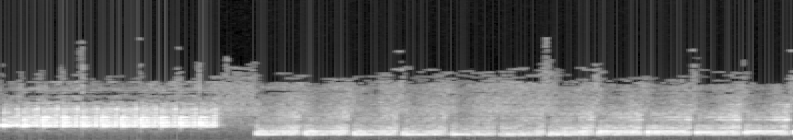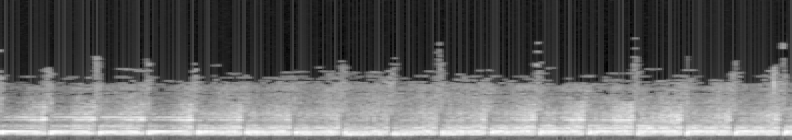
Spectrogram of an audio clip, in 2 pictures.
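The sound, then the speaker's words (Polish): Electronic sonar aid tones from a Cassonar device, echoing off a carpet and a table leg: a high steady tone breaks off briefly, then a lower, buzzy tone with a faint rapid pulse holds steadily, with no talking. “tej chwili mamy dźwięki pochodzące i od wykładziny, i od stolika.”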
